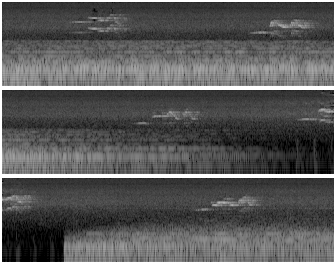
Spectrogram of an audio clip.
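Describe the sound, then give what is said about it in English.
A hermit thrush sings five separate phrases a few seconds apart, each opening on a clear held whistle and rising into fluttery, echoing notes, over a low steady background rumble that briefly drops away. “The hermit thrush is a forest songbird with a drab brown plumage and a well-known melancholy song.”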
